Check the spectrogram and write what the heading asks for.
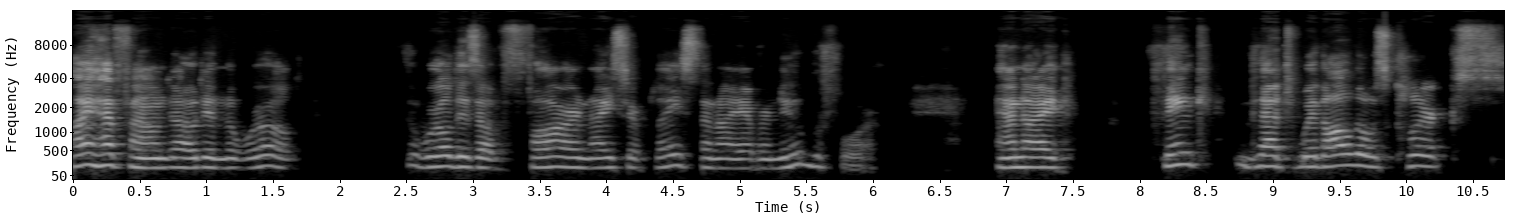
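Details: Adult-onset stuttering in a man, sudden onset five years ago, attributed to functional neurological disorder (FND); began as initial sibilant stuttering, now mostly syllable-by-syllable blocks; fluent in a mirror or with a fake accent; stuttering (blocks).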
